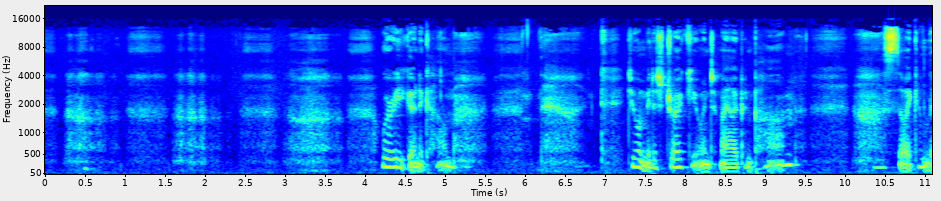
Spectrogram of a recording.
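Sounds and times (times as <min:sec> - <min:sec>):
rapid breathing: 0:00.0 - 0:07.3, 0:09.4 - 0:10.6
speech: 0:04.2 - 0:05.4, 0:07.3 - 0:09.5, 0:10.4 - 0:11.0.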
